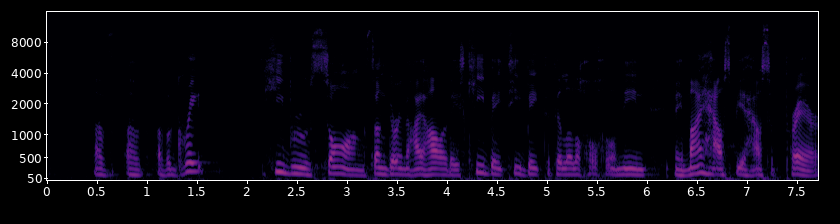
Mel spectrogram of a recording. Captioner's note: speaking Hebrew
